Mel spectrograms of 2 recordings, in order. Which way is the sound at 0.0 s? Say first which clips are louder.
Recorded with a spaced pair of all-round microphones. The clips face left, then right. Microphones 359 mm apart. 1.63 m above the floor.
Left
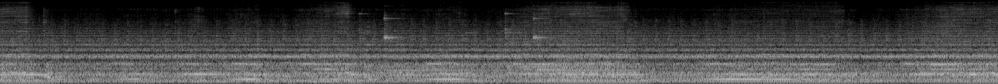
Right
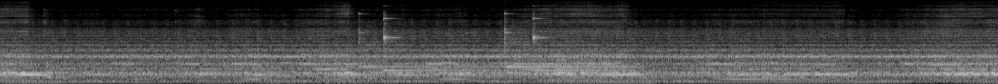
Right 2 dB; 45° left (ahead or behind).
